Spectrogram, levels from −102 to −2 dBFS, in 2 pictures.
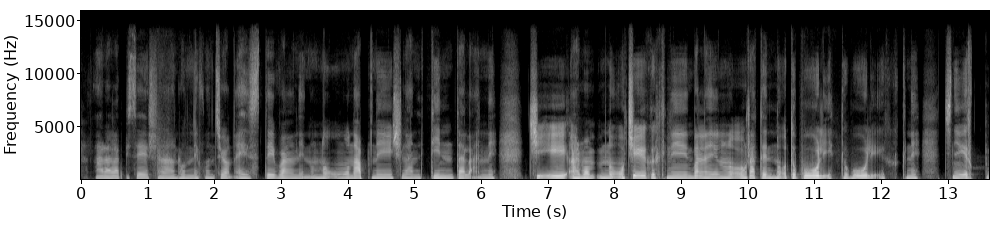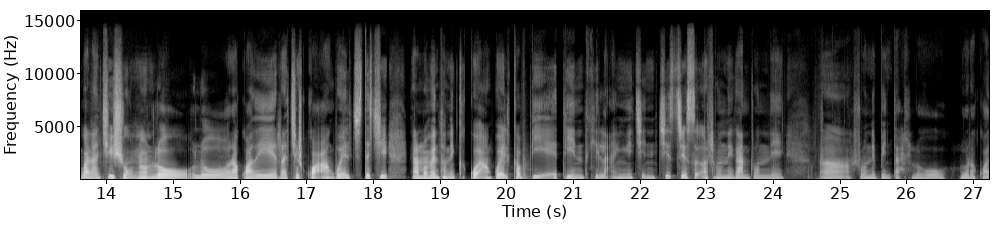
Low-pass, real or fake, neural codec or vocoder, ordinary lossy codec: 14.4 kHz; fake; vocoder, 44.1 kHz, 128 mel bands every 512 samples, BigVGAN v2; none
